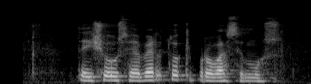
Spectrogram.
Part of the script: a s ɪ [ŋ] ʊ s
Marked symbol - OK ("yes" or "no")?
no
